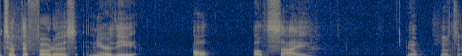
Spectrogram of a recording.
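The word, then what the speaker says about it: Altsaigh: After testing it in local ponds, the group took it up to Loch Ness, where Ian took the photos near the Altsai Yep, that's how you say it.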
